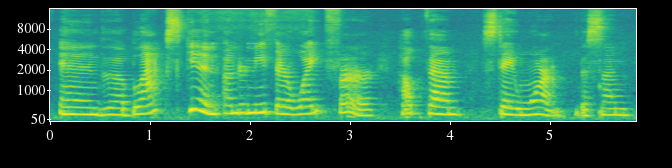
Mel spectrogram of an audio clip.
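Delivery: ordinary talk, nothing marked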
